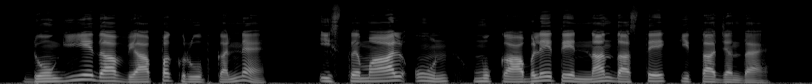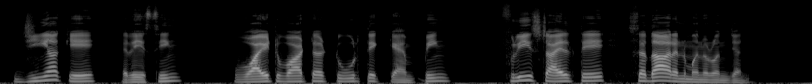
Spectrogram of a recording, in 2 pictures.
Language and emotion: Dogri, neutral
